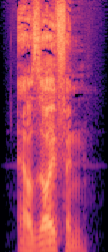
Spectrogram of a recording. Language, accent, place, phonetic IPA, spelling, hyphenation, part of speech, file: German, Germany, Berlin, [ɛɐ̯ˈzɔɪ̯fn̩], ersäufen, er‧säu‧fen, verb, De-ersäufen.ogg
- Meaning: 1. to drown someone (cause to drown) 2. to drown something in alcohol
